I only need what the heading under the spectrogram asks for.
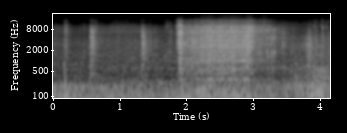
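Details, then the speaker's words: Luhrs 28 boat engine started with a little throttle: deep, uneven, lumpy throb that doesn't sound right. Cause unknown; engine running rough. "Doesn't sound right."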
